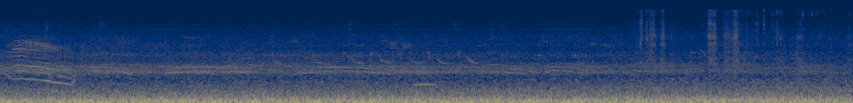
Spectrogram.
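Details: A young, shy tabby tomcat, recently separated from his mother, meows while being petted. The short, harmonic meow falls in pitch and is followed by steady low background rumble and faint chirps.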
